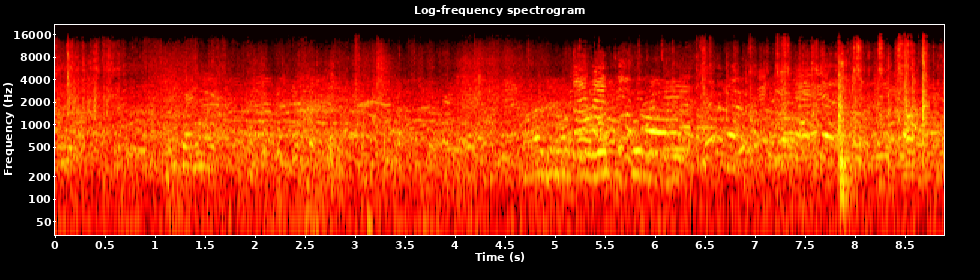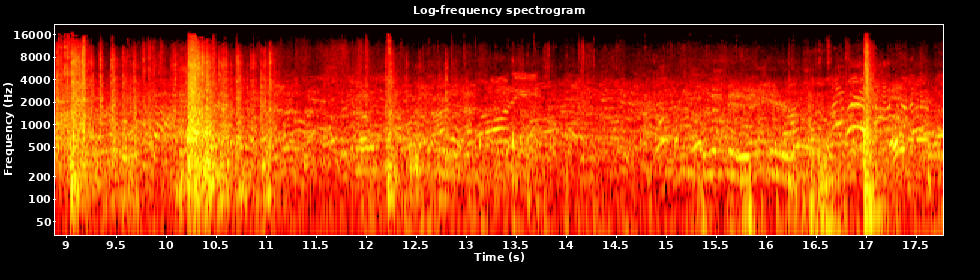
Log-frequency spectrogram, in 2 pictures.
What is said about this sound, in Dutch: Er is duidelijk van alles aan de hand hier. Ik sta hier tussen een enorme hoeveelheid van die elektrische voertuigjes van mensen die niet meer kunnen lopen. Die ze ook kunnen lopen. En het is echt zo'n enorme drukte.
